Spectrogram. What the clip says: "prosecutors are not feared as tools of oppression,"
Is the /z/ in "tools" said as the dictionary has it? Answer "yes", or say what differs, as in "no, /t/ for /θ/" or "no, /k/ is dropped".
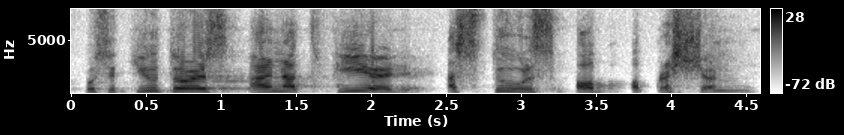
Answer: no, /s/ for /z/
